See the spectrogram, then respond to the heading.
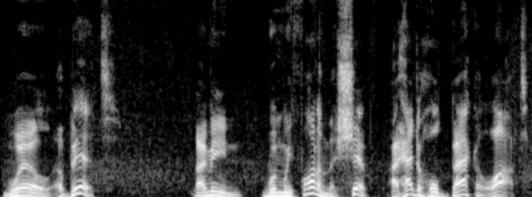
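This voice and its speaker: A man voicing a self-assured, teasing male wolf character from a visual novel, casual and gently bossy. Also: medium pitch, very animated, unhurried, slightly rough, full character voice. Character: confident, teasing male anthropomorphic wolf, commanding yet caring.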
